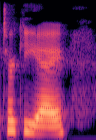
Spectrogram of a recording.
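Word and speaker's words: Türkiye: No, it's spelled differently. It has a number of accents in it. Yeah, it's pronounced differently, Turkiye, which is apparently how it would have been pronounced at some point in their history.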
